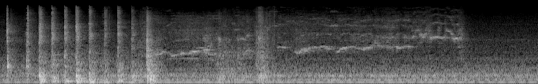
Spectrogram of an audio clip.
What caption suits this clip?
vending machine button
pressing a button to operate a vending machine. What I had to do was keep pressing this button until I could get what I wanted.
